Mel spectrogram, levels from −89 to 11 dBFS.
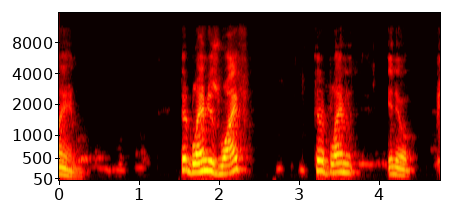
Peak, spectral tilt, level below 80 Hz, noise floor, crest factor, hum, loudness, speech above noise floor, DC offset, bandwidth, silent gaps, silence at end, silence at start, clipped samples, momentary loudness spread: -6 dBFS; -6.5 dB/octave; -62 dBFS; -64 dBFS; 20 dB; none; -23 LUFS; 43 dB; under 0.1%; 11 kHz; none; 0 s; 0 s; under 0.1%; 16 LU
